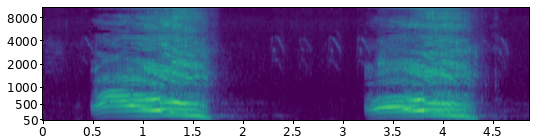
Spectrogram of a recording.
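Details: Tiger roaring, recorded without a microphone: two deep, rich harmonic roars, each lasting about a second, separated by a silent gap.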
